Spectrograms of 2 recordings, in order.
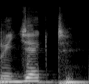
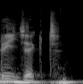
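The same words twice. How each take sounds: First: The stress is on the second syllable. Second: The stress is on the first syllable. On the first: It is a verb. "If it is used as a verb, we stress the second syllable" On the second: It is a noun. "if a word is used as a noun, we stress the first syllable"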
